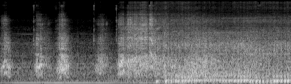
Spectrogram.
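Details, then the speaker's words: Yamaha Mio Soul GT scooter: pump now hums at key-on; a few starter bursts, then it catches about a second in and settles into a steady, even idle with no misses; normal running. "Ini teman-teman sambil kunci konta on dia udah dengung. Ah, hidup, Teman-teman."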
